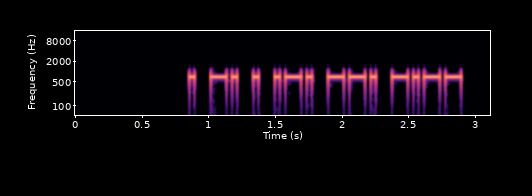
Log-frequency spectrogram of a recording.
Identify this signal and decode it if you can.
Morse code, heard as a keyed tone, about 30 wpm, 700 Hz. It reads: ENERGY
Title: Six Letter Words - 30wpm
